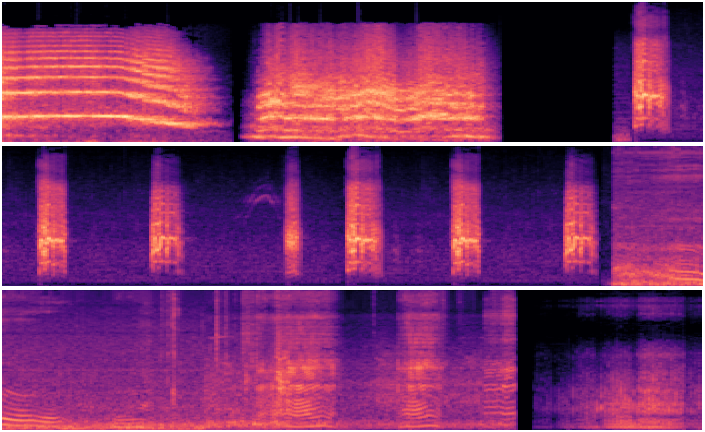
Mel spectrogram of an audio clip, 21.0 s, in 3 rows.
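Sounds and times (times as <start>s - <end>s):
flamingo calls: 7.4s - 7.8s, 8.5s - 8.9s, 9.8s - 10.9s, 11.6s - 11.9s.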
